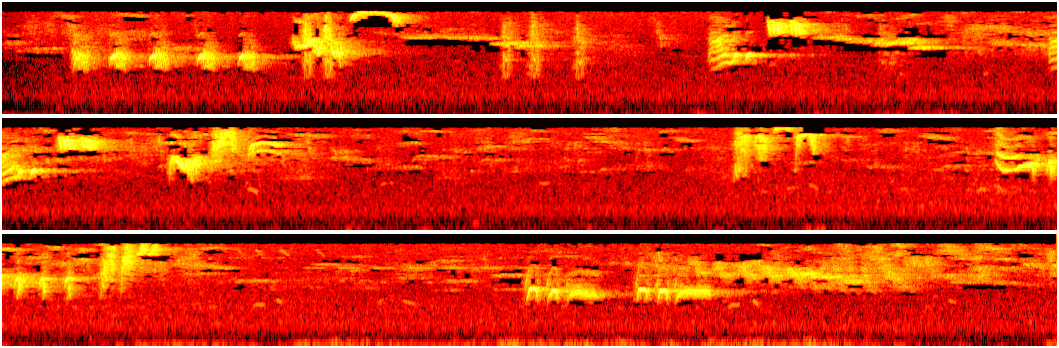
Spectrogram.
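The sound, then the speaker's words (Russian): A song thrush sings in clear, bright phrases. Short notes are repeated several times within a phrase, with brief pauses between bursts, and a low rumble joins under the song in the later part. “Певчий дрозд.”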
